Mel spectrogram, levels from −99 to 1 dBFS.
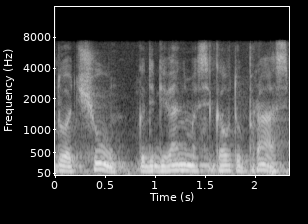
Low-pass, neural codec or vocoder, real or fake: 7.2 kHz; none; real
